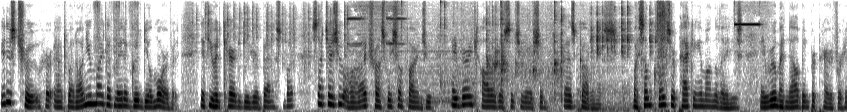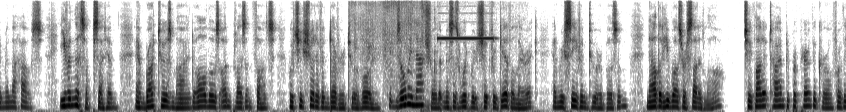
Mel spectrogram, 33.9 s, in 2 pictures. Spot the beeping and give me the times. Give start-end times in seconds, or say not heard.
6.9-8.2, 14.7-15.4, 25.3-27.6.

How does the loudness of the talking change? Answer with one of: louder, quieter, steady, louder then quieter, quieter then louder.
steady.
